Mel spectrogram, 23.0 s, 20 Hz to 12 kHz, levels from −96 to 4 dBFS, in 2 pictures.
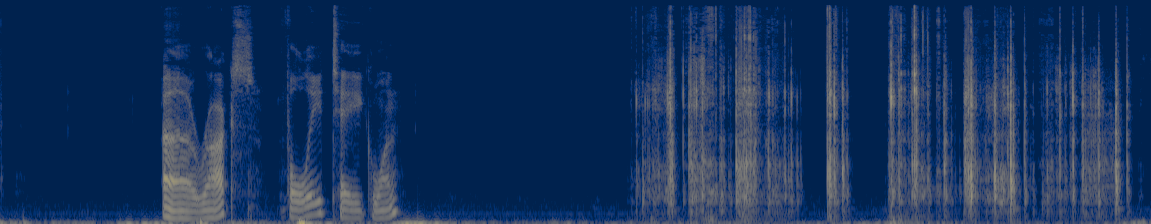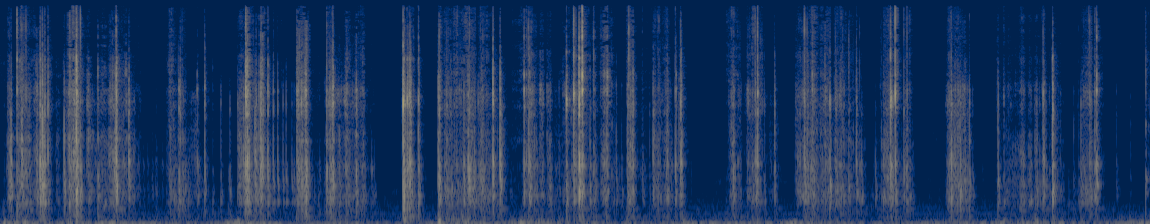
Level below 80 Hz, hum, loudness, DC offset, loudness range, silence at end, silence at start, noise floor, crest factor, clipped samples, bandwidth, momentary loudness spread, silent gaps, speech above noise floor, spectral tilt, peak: -56 dBFS; none; -41 LUFS; under 0.1%; 11 LU; 0 s; 0 s; -67 dBFS; 36 dB; under 0.1%; 11.5 kHz; 19 LU; none; 27 dB; -1.5 dB/octave; -8 dBFS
